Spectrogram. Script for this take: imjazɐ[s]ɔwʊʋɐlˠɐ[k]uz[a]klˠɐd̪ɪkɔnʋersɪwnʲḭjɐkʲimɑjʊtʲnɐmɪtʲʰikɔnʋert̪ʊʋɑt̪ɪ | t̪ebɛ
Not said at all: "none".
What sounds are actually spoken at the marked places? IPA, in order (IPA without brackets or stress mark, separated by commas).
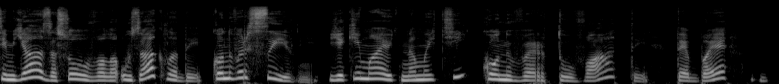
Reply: s, ʔ, ɑ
